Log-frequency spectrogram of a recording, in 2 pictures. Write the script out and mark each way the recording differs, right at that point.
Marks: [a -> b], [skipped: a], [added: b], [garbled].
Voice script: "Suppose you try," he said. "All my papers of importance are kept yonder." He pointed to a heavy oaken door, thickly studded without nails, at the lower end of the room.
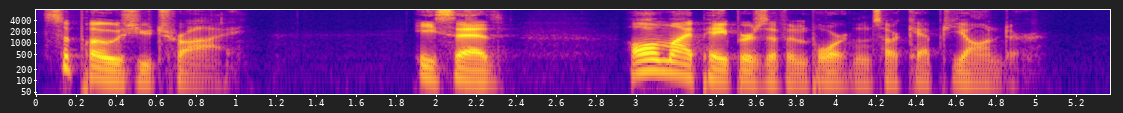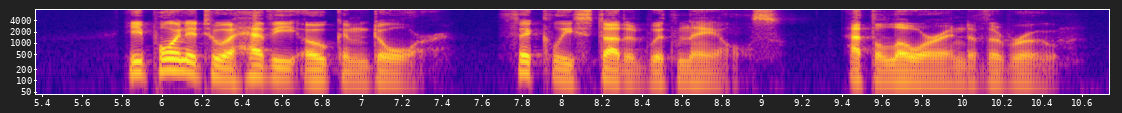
"Suppose you try," he said. "All my papers of importance are kept yonder." He pointed to a heavy oaken door, thickly studded [without -> with] nails, at the lower end of the room.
